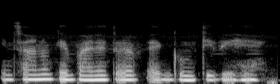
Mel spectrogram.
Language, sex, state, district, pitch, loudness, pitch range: Hindi, female, Arunachal Pradesh, Papum Pare, 215 Hz, -13 LUFS, 210-220 Hz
